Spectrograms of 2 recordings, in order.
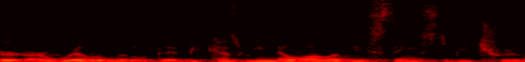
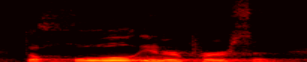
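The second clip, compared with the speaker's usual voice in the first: louder, higher, pressing on "whole"; emphatic repeat; 6 semitones higher, 9 dB louder than usual. Acted. Preacher pressing the point on the congregation, loud emphatic repeat. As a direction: proclaim it with force.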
